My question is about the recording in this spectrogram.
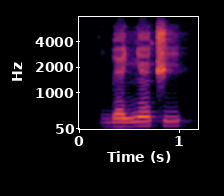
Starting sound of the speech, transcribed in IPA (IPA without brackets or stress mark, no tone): ɡ͡b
